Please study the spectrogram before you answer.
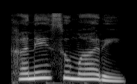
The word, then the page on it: ಖಾನೇಸುಮಾರಿ: kannada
